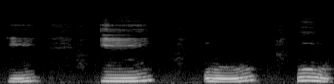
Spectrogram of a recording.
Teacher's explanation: लगभग मुख द्वार बंद है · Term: समृद्ध स्वर वर्ण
